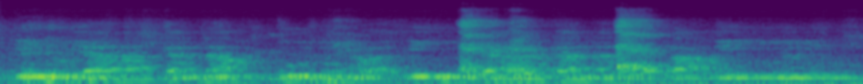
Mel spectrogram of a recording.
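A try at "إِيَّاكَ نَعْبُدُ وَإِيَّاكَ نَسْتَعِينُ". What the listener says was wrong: Jangan seperti terpenggal. Sambung aja, coba.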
